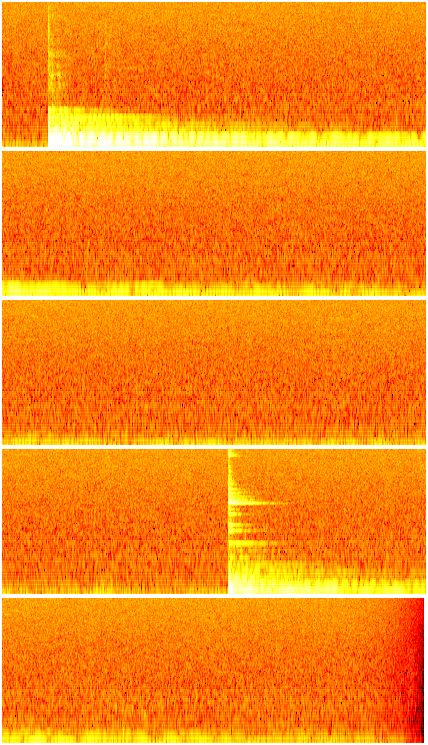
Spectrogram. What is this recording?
Sound effects > Human sounds and actions
Hollow metallic sound produced by striking a metal pipe.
